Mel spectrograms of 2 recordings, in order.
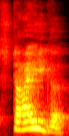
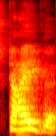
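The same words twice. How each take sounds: First: The vowel sounds like 'eye'. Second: The vowel sounds like 'eye'.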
